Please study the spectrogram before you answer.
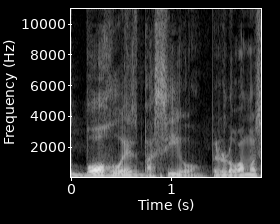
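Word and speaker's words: בֹהוּ: Vacía, H, hebreo, 922, bohu. Algunos les dicen bajú.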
